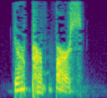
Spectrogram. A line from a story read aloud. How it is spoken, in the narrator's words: spat, his voice almost rising to unacceptable levels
